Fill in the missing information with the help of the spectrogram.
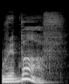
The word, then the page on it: rebuff: British English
